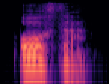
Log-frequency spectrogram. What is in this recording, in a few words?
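"author", British English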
